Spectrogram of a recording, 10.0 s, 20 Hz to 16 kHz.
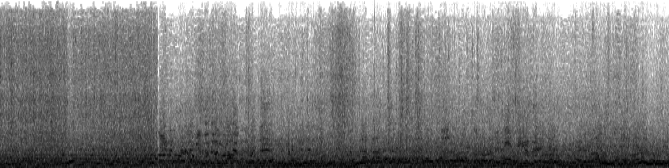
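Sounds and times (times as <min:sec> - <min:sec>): crowd voices: 0:00.0 - 0:10.0
excavator engine running: 0:00.0 - 0:10.0.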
